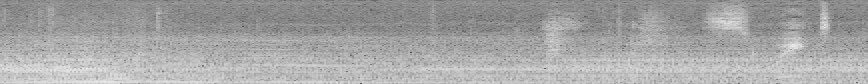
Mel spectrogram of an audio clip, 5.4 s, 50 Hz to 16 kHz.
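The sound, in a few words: 2011 BMW X5 M accelerating in second gear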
